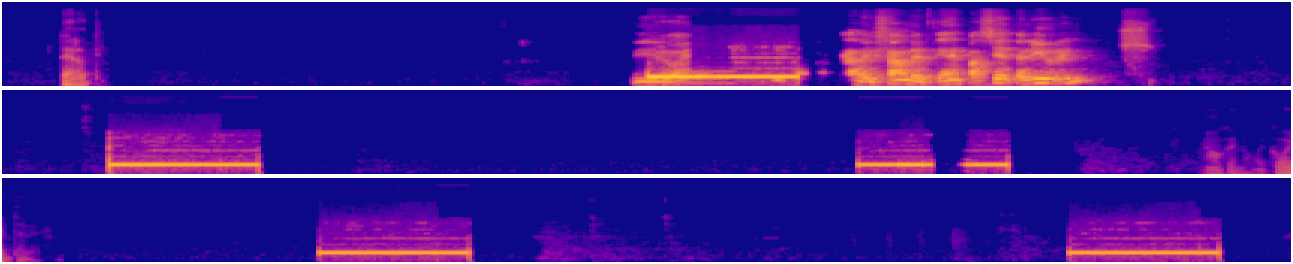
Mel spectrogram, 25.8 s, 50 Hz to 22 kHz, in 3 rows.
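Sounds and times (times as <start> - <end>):
speech: 0.4 - 0.8, 4.2 - 4.8, 5.6 - 7.8, 17.1 - 17.4
phone line ringback tone, unanswered: 4.3 - 5.4, 9.3 - 10.4, 14.3 - 15.4, 19.3 - 20.4, 24.3 - 25.4.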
